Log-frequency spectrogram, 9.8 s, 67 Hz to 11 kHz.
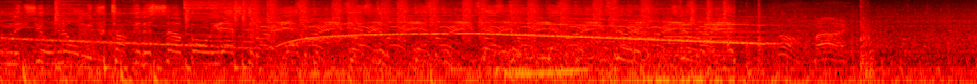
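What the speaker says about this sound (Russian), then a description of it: "Ух ты, пожарная машина, как круто." Fire truck siren in the GTA 5 video game, a loud wailing tone that falls, then rises and sweeps slowly across the clip over engine and traffic noise, with a voice talking faintly underneath.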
